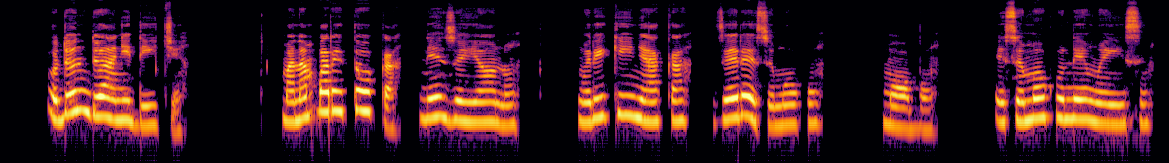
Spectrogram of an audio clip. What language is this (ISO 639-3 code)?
ibo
